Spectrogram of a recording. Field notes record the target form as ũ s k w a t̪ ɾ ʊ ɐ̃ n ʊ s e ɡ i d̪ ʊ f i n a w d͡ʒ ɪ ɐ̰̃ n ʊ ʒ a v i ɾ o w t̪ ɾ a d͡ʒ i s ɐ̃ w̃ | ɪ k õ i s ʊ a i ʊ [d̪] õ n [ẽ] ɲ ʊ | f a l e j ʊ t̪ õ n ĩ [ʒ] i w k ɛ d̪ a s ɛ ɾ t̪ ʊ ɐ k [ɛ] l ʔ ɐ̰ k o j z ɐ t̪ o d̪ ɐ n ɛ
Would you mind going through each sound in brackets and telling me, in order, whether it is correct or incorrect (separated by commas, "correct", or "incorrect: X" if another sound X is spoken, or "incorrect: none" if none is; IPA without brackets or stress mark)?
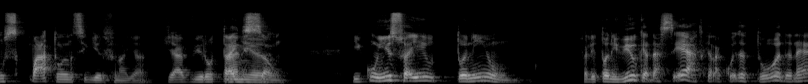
incorrect: t̪, incorrect: ĩ, incorrect: v, correct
